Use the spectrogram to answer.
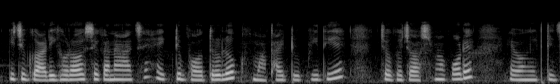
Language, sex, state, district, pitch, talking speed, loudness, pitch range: Bengali, male, West Bengal, Dakshin Dinajpur, 220 Hz, 180 wpm, -25 LUFS, 210-245 Hz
